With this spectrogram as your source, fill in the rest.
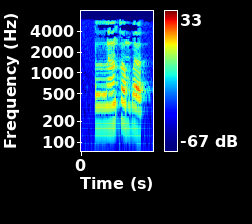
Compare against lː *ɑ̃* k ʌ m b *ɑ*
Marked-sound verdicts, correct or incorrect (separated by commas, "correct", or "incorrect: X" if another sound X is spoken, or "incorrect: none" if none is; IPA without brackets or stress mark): incorrect: ɐ̃, incorrect: ɐ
